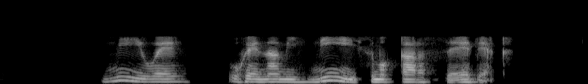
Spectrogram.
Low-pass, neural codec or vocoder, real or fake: 3.6 kHz; none; real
